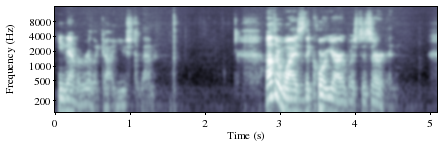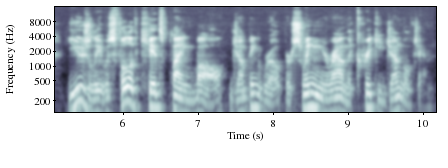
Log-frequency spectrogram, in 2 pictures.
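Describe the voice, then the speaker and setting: A man reading a story aloud as narrator, in an expressive way with dramatic emphasis. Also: lowish voice, moderate pace, slightly rough. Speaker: read-aloud reader.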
